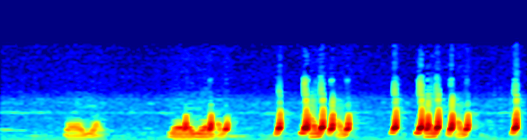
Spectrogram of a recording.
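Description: Common quail: two low, nasal growling notes, then quick bursts of sharp, liquid 'pwit' notes, some in twos and threes, over about two seconds.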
